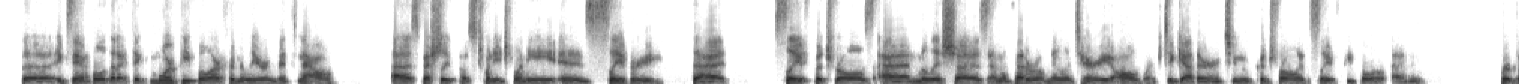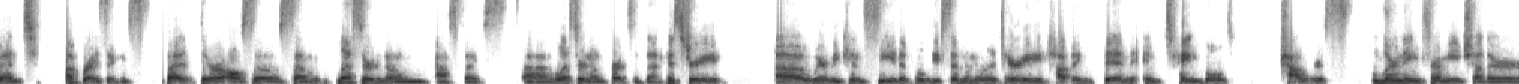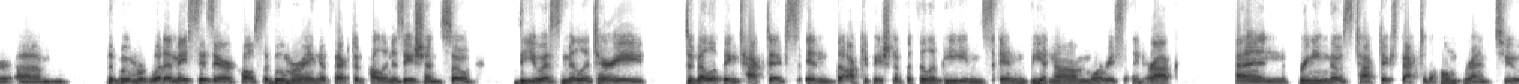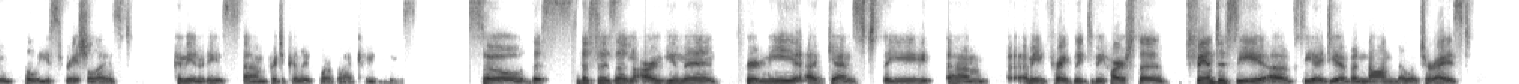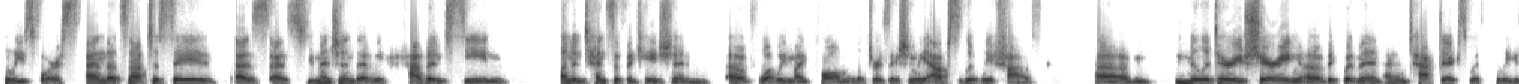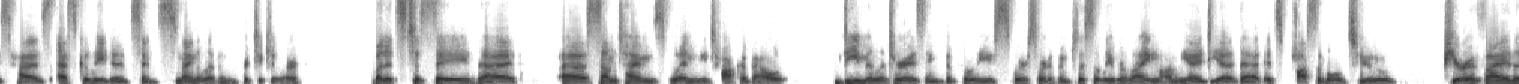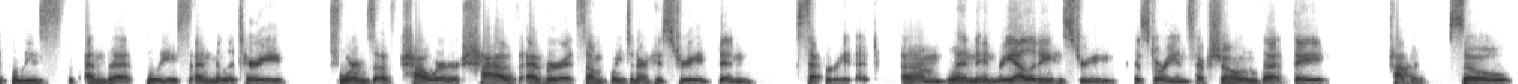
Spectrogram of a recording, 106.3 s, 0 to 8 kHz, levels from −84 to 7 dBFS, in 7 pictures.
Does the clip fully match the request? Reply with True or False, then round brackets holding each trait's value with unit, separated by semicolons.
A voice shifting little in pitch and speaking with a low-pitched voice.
False (2.1 semitones; 160 Hz)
